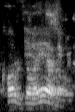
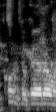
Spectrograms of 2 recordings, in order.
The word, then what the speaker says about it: Cordovero: his matzeva, his gravestone, it's Cordoero. It's a Portuguese spelling, but it's kind of a strange thing to pronounce in Hebrew, so it was sort of mangled into Cordovero, and that has become the standard, even though it's probably not correct.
